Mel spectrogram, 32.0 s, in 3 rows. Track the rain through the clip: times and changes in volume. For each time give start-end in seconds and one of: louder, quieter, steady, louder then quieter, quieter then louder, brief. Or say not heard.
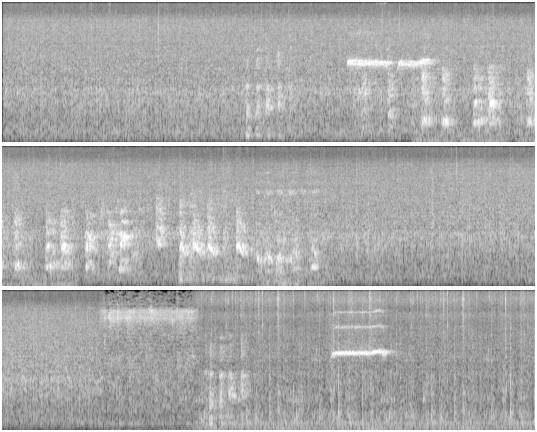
0.0-31.9 steady.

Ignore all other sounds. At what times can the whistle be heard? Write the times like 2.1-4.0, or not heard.
6.8-8.7, 27.9-29.1.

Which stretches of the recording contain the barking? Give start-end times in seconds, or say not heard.
7.0-17.1.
